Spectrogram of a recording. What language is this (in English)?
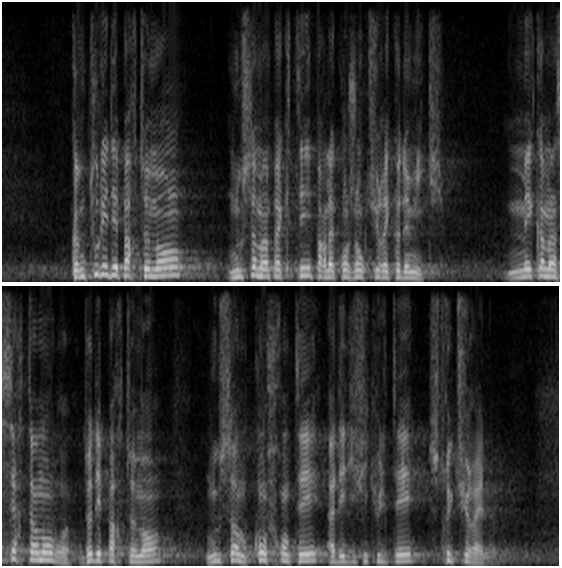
French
